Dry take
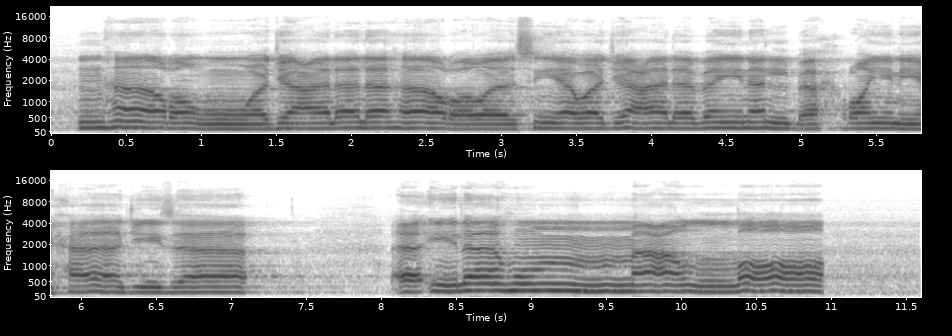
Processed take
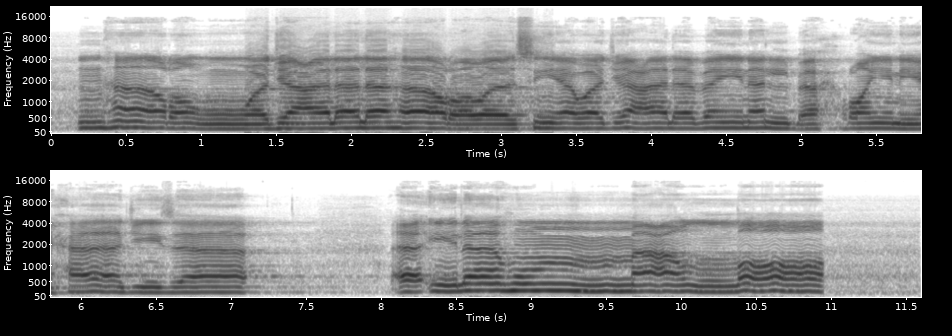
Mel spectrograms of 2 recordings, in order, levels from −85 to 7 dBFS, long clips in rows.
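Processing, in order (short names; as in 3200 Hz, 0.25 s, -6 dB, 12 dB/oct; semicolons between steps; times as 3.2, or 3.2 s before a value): 1.3–3.36 sample leveller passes 1; gain +6 dB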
